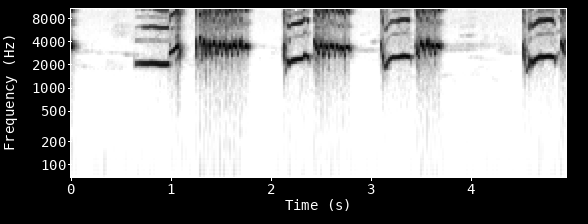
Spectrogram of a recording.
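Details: White-rumped shama singing in a cage, used to provoke another bird: clear level whistles each followed by a harsh buzzy rasp, repeated in three or four short phrases.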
